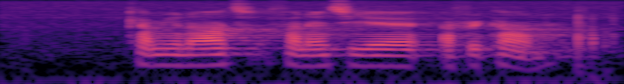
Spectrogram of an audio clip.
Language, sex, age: English, male, 23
